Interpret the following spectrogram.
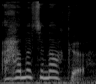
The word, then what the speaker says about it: Hannah Tanaka: Um, I'm friends with your close friend and roommate, Hannah Tanaka, which I have on good authority is pronounced rapidly with no space as if Madonna. Hannah. Hannah Tanaka.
